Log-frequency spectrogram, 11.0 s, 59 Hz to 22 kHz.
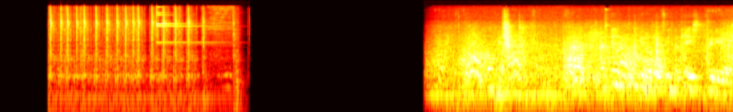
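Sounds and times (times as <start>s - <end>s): typewriter key clacks: 0.8s - 3.6s
typewriter bell ding: 2.2s - 3.7s.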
